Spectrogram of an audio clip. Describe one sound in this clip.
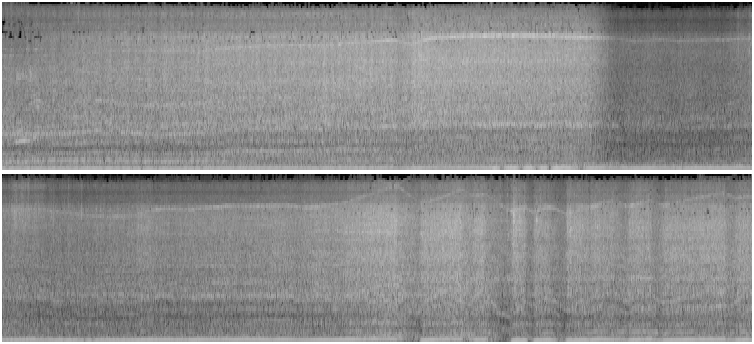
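Logs knock and thud against one another as a loader carries them.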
